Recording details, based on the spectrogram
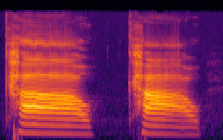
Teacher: flat monotone kind of boring tone there's no um up and down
